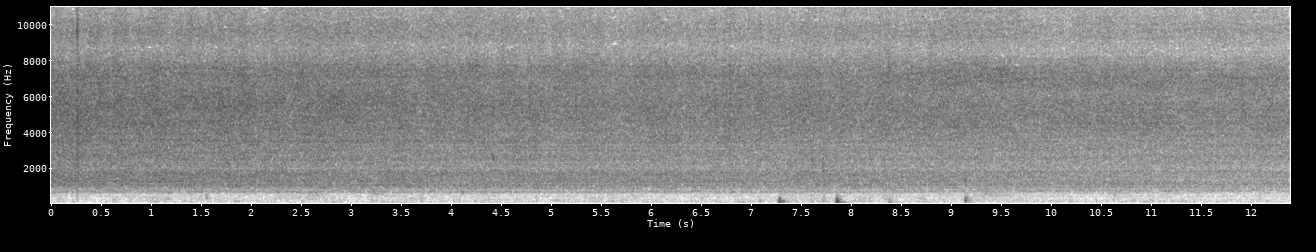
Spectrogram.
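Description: Chopped mushrooms frying in a pan over a wood fire: a steady sizzle that slowly dies down, with a few sharp clicks a little past halfway.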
